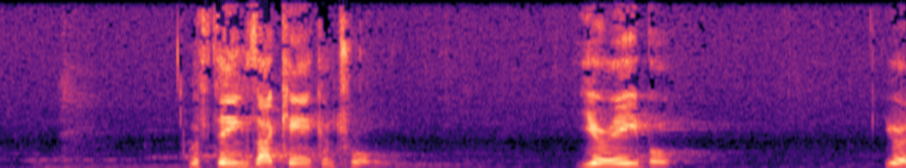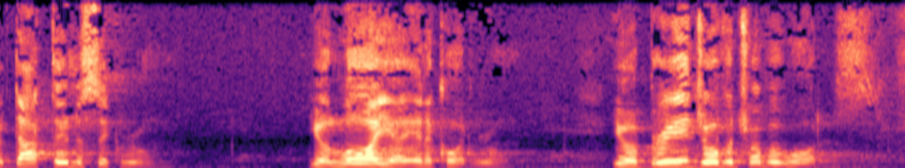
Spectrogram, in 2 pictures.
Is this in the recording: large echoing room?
yes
